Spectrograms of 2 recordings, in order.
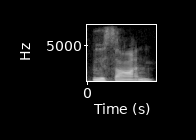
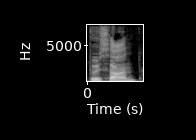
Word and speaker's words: Busan: Busan. – Busan.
